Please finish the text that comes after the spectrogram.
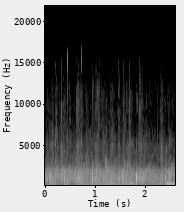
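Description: A crowd applauds steadily, a dense wash of clapping hands that stays loud and even throughout, with a faint murmur of voices and a low tone underneath.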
